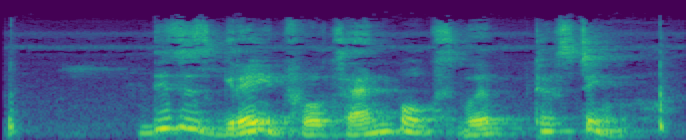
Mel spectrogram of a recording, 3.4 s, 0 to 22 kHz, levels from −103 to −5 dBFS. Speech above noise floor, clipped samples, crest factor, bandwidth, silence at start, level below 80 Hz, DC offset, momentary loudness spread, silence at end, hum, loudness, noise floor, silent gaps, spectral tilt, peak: 34 dB; under 0.1%; 18 dB; 14 kHz; 0.05 s; -58 dBFS; under 0.1%; 11 LU; 0.1 s; none; -22 LUFS; -56 dBFS; none; -5.5 dB/octave; -4 dBFS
